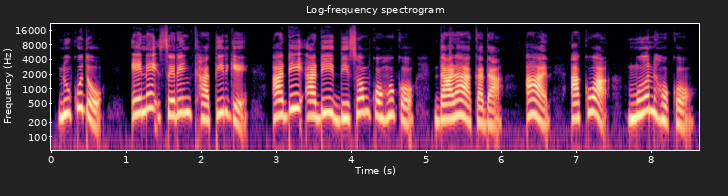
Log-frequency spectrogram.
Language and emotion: Santali, neutral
